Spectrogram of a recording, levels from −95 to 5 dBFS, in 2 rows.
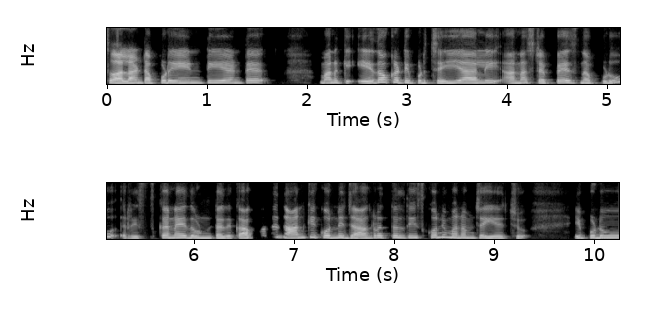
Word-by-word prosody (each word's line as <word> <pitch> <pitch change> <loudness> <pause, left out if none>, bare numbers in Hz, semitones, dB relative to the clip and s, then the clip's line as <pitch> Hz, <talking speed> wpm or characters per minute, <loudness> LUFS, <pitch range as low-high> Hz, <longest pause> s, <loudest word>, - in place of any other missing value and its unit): So, - - 0
అలాంటప్పుడు 225 +3 +4
ఏంటి 240 +2 -2 0.2
అంటే, 240 +3 -2 0.7
మనకి 240 -3 0 0.2
ఏదోకటిప్పుడు 275 -3 +2
చెయ్యాలి 235 +3 +3 0.2
అన్న 220 +3 +1
స్టెప్పేసినప్పుడు 220 -2 -1 0.3
రిస్కనేదుంటది. 220 -1 -1
కాకపోతే, 280 +9 -1
దానికీ 270 +6 +2
కొన్ని 275 0 +1
జాగ్రత్తలు 265 +6 -1
తీసుకొని 305 +3 -2
మనం 255 -1 -2
చెయ్యచ్చు. 195 -3 -1 0.6
ఇప్పుడూ 255 +3 0
240 Hz, 105 wpm, -24 LUFS, 220-265 Hz, 0.7 s, అలాంటప్పుడు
